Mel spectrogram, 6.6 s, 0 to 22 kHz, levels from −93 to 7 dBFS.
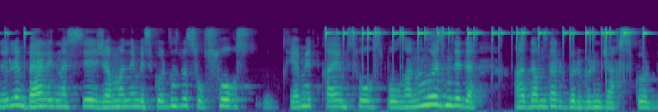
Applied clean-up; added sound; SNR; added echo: none; Bell; 6 dB; none.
